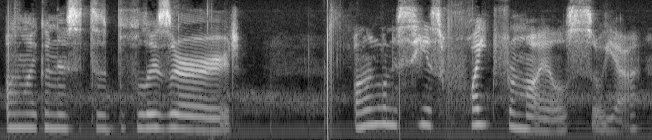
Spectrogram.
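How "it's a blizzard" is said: ordinary talk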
